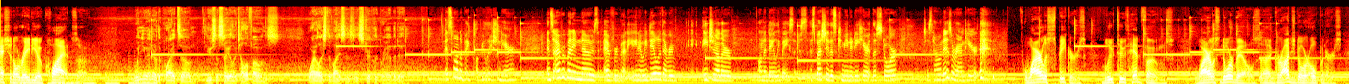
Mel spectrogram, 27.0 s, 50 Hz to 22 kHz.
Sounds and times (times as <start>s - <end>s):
Speech: 0.0s - 1.9s, 2.6s - 5.6s, 6.2s - 8.1s, 8.9s - 14.6s, 15.2s - 17.9s, 20.4s - 26.8s
Music: 0.0s - 26.9s.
